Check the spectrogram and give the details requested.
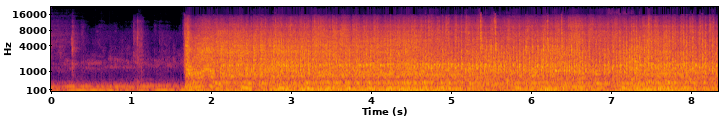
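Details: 1965 Kenworth, non-starter for 3–4 years, after new 12V starter and overhead adjustment, jake brakes removed: quiet cranking, fires in under two seconds into strong, even idle, no white smoke.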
